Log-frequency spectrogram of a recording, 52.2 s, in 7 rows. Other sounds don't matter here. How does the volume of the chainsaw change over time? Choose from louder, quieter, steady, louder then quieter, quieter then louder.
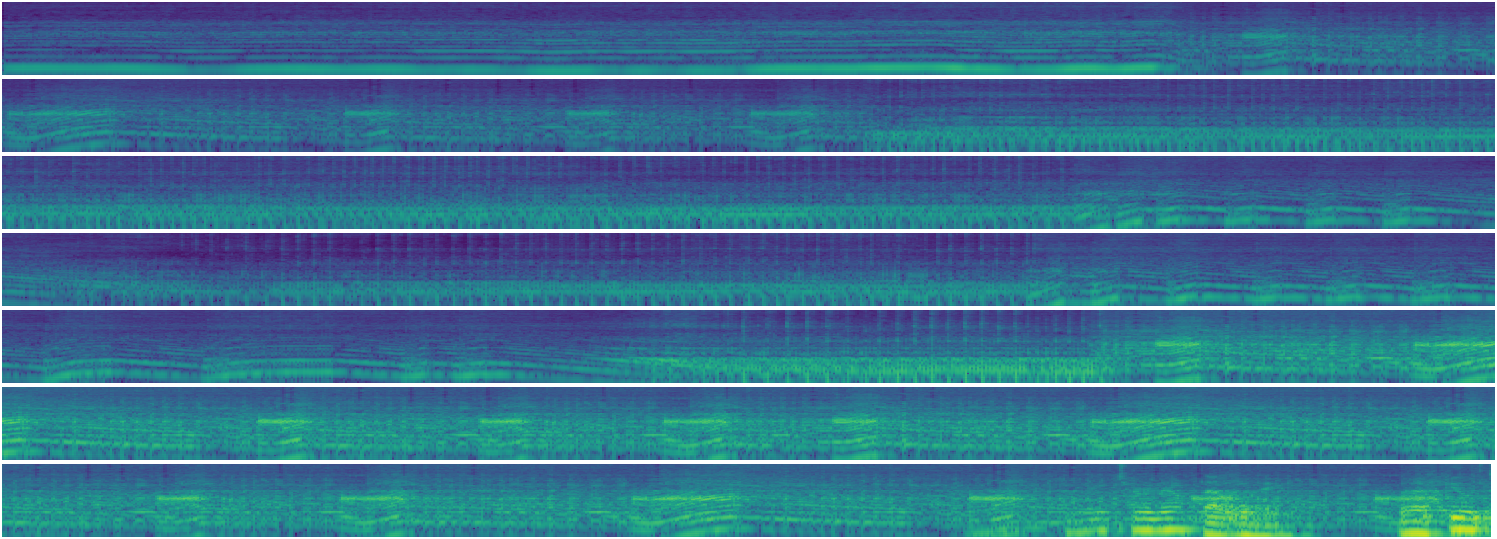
louder.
